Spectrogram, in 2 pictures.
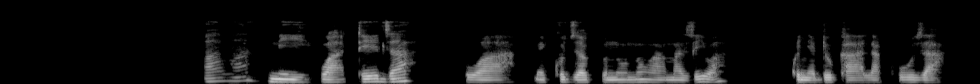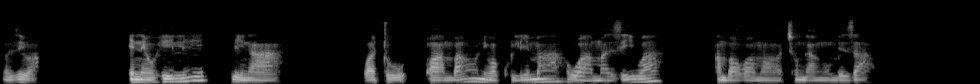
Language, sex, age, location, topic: Swahili, female, 25-35, Nakuru, agriculture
